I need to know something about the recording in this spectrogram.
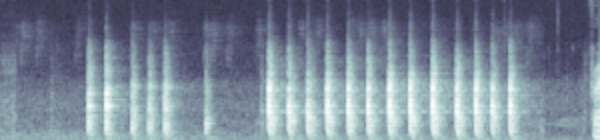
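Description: Rapid knocking: a short run of about five knocks, a brief pause, then a longer run of about fifteen knocks at roughly six a second.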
